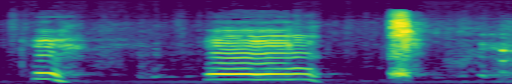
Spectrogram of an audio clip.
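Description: A man sneezes up close: a short voiced gasp, then a long, drawn-out 'ahhh' build-up, ending in one sharp, breathy burst. No other sounds around it.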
